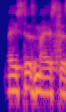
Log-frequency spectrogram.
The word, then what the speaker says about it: Maestas: Maestas, same thing, Judge.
